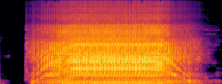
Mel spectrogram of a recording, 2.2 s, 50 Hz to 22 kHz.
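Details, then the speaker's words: Used eBay ABS hydraulic pump motor for a Ford Focus 2.0 TDCi (ABS light, code C1288-E0), spun on the bench: harsh buzzing grind; bearing appears gone, suspected. "and that sounds like the bearing's gone"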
